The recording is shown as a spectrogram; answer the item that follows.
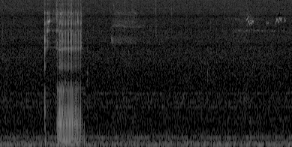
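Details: Pekingese snoring, a single short raspy snort near the start, then low steady background hum in a quiet room.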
